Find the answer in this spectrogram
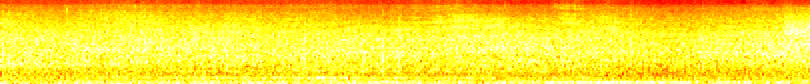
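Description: Steady outdoor rush of nearby road traffic mixed with the flowing, rain-swollen river, with a deeper rumble swelling about four seconds in.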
